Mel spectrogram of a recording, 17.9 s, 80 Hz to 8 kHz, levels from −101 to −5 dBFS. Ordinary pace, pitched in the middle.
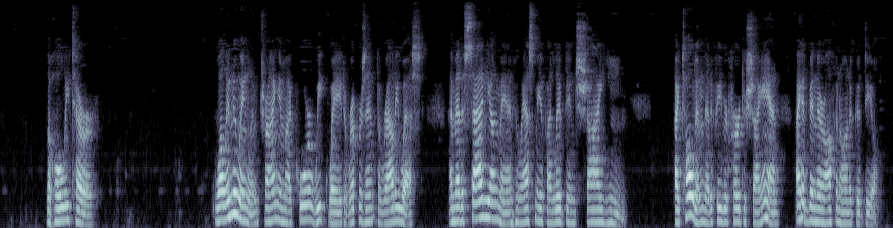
Yes: average, 175 wpm; medium, 165 Hz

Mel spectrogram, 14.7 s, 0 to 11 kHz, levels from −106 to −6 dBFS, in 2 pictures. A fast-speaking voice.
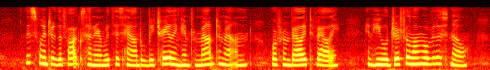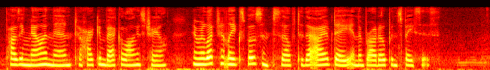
Yes: fast, 215 wpm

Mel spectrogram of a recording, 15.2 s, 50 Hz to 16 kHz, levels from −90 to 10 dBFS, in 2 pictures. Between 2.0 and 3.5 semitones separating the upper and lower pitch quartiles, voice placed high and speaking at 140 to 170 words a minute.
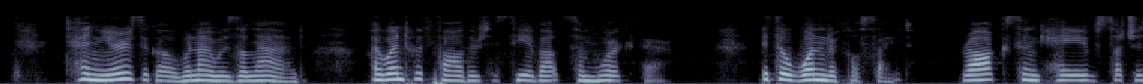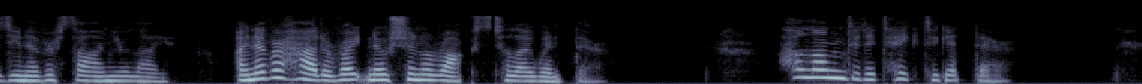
No: average, 3.2 semitones; high, 215 Hz; fast, 205 wpm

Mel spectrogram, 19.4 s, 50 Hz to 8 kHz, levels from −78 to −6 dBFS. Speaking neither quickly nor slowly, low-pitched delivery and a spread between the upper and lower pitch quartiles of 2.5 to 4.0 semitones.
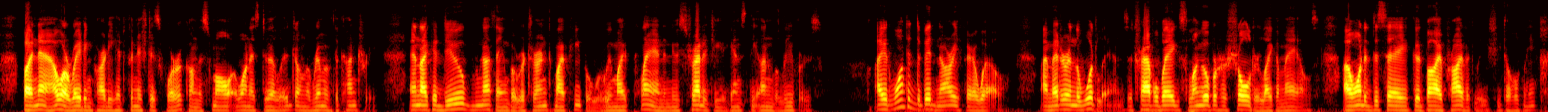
No: fast, 225 wpm; low, 110 Hz; average, 3.1 semitones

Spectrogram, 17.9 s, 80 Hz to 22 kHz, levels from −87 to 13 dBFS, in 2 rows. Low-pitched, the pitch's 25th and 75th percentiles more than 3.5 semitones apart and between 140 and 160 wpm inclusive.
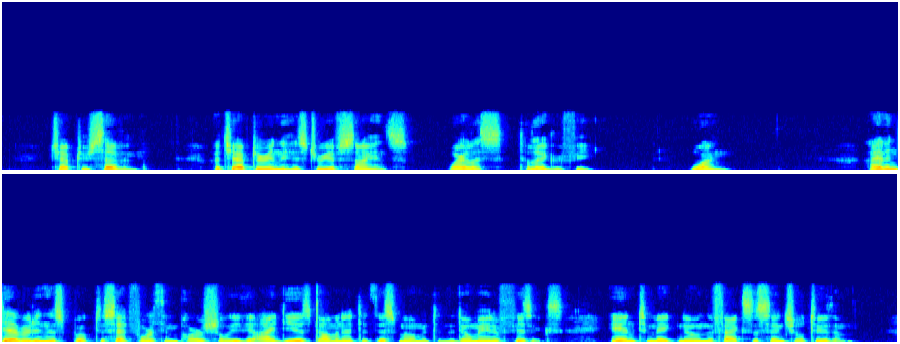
Yes: low, 130 Hz; average, 4.4 semitones; average, 145 wpm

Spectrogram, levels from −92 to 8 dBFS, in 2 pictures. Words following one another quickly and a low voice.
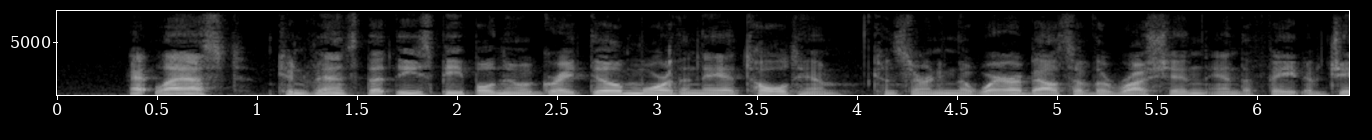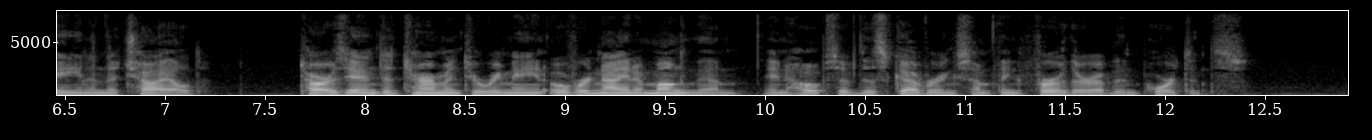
Yes: fast, 215 wpm; low, 100 Hz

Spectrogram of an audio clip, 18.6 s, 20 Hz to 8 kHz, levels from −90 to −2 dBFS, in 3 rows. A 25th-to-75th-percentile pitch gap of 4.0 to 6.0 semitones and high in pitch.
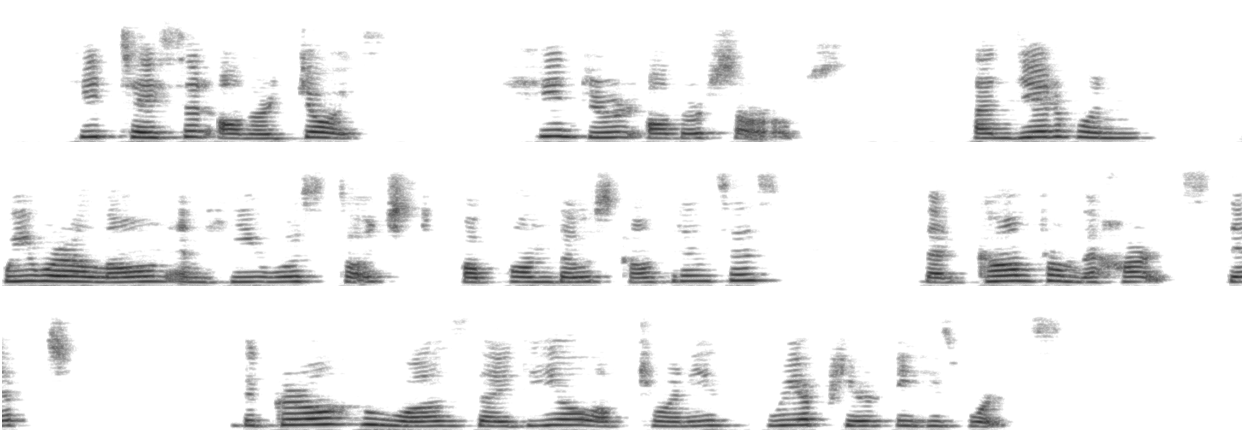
No: average, 2.8 semitones; very high, 280 Hz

